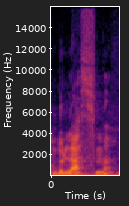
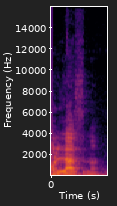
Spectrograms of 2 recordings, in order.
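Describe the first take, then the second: First: « asthme » dit « assme », s sourd; asthme avec s. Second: « asthme » dit « azme », s voisé en z; asthme avec z. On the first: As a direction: dire « asthme » avec un s sifflé. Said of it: "certains diront". (« asthme » prononcé « assme ») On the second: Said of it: "d'autres diront l'asthme". (« asthme » prononcé « azme ») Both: Shown as a demonstration.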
